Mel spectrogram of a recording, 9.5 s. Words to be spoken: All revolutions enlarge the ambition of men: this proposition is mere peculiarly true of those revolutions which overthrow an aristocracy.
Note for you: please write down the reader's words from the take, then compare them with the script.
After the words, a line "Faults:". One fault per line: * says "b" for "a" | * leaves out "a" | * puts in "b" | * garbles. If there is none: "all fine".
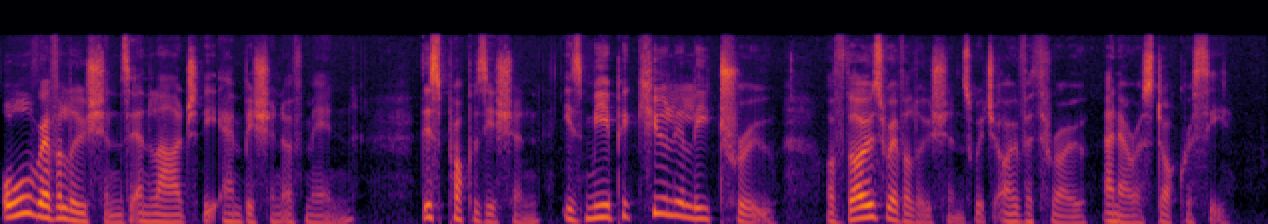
All revolutions enlarge the ambition of men: this proposition is mere peculiarly true of those revolutions which overthrow an aristocracy.
Faults:
all fine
